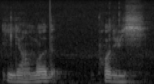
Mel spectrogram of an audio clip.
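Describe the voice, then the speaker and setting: A man, an illustrator talking through a screen-recorded software tutorial in a relaxed way, thinking aloud with frequent hesitations. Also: low-pitched, measured pace, a little hiss or hum.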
